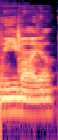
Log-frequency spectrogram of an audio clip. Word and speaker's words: Niemeyer: I was going to say that's almost right. Probably my fellow German friends would call me Paul Niemeyer, but you delivered it with a whole lot of character.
